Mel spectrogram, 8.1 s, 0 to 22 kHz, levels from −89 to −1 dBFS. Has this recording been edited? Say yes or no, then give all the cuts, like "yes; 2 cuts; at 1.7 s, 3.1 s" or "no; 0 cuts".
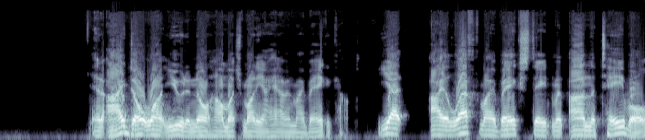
yes; 1 cut; at 4.6 s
